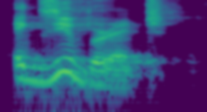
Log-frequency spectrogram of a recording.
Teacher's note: The second syllable is stressed. Exuberant. Exuberant means full of energy.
